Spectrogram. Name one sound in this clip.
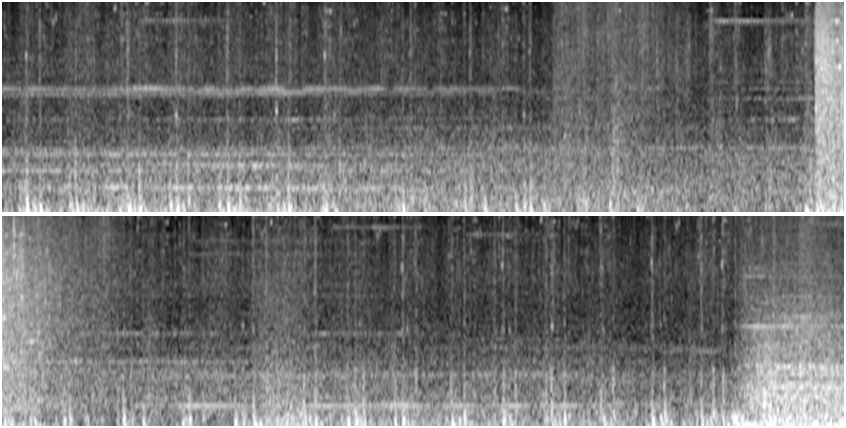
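Horse hooves clatter quickly on stone.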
